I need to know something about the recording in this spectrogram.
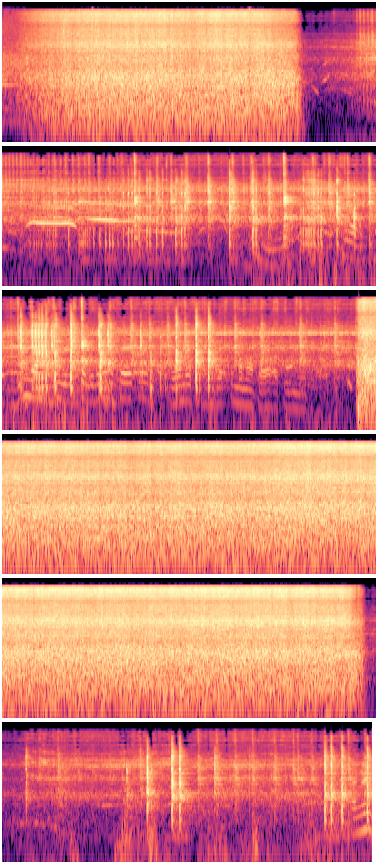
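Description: Hot air balloon's propane burner firing in two blasts, a short one of about three seconds at the start and a long one of about nine seconds in the middle, each starting and cutting off abruptly; the burner heats the envelope to climb. Voices between the blasts.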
